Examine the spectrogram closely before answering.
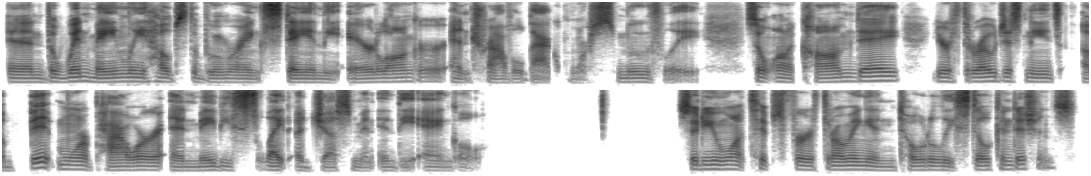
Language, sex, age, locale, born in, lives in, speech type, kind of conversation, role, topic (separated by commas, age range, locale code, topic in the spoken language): English, male, 25-29, en-US, United States, United States, read, expert-assistant, expert, How do you throw and care for a boomerang so it comes back?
